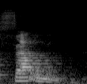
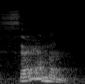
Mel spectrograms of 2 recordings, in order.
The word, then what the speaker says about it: salmon: would always call it salmon the salmon this and this salmon i had some sexy it's salmon the l is silent and i don't think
